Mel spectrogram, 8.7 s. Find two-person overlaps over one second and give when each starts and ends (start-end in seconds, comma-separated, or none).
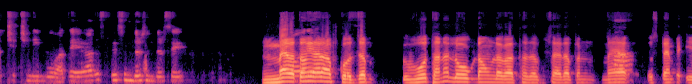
none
